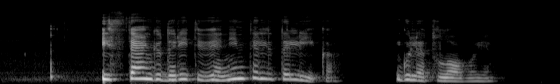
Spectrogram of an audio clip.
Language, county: Lithuanian, Klaipėda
